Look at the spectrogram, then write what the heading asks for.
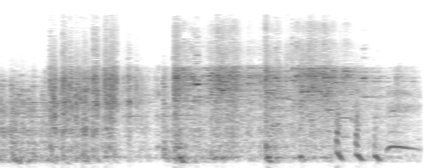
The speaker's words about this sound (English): I take a Christmas tree and I grind it up.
